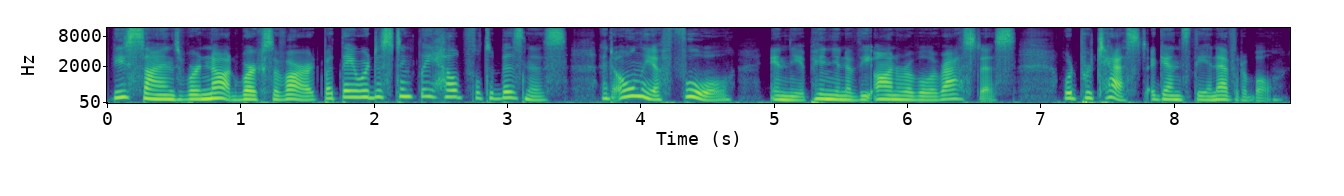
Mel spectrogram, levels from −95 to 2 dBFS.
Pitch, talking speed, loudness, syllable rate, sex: 205 Hz, 205 wpm, -18 LUFS, 6.6 syllables/s, female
